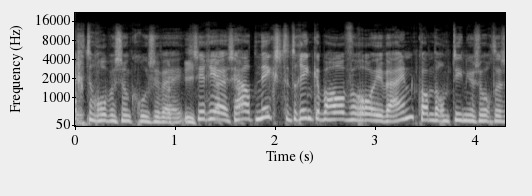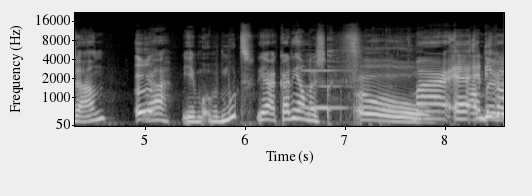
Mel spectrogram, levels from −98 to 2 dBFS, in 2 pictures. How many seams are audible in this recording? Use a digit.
0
